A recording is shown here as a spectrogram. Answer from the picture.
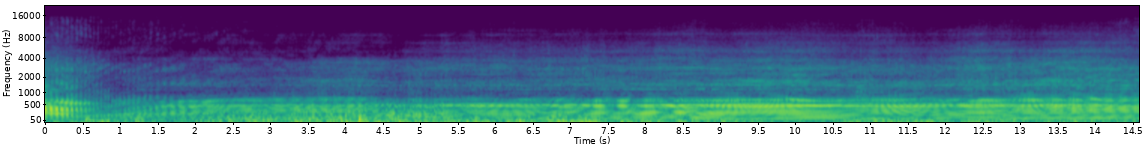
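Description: Dirt bike engine revving up over the first couple of seconds, then held at steady, slightly wavering revs as the bike is leaned over through a long turn.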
